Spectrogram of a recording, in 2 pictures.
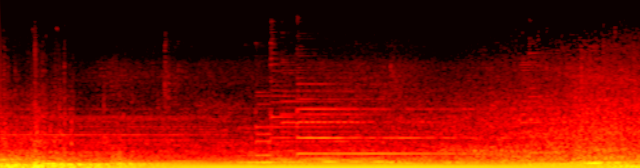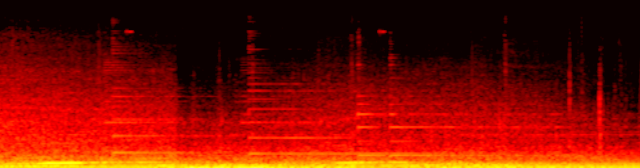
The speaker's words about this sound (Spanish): Observa a las tres niñas desde el coche. La sigue por calles estrechas.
